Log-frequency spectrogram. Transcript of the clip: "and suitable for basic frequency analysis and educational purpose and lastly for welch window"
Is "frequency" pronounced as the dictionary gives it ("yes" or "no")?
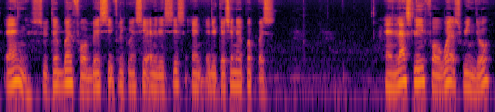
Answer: yes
